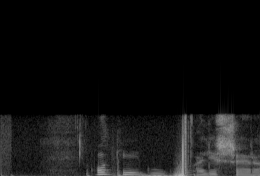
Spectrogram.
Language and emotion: Russian, neutral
